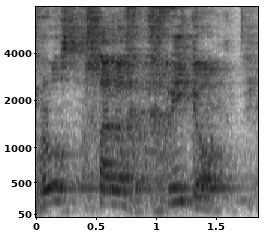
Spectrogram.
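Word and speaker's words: Rhosllannerchrugog: So it’s called Rhosllanerchrugog.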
